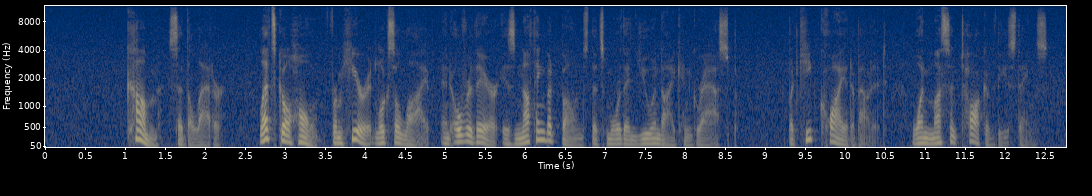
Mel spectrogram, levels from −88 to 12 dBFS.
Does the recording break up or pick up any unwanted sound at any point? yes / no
no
